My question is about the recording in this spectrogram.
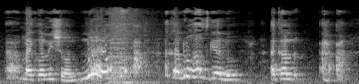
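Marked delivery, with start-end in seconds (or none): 0.1-2.3 high flustered laughing protest. Acted. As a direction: laugh it off nervously.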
